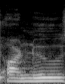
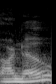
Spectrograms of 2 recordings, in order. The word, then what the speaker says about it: Ernaux: those strange things, you know, that writer Annie Ernaux said uh Ernaux, like my friend sucks. What's her pronounce her last name?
